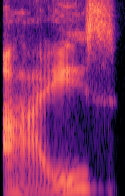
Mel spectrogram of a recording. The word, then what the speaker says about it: eyes: So eyes rhymes with surprise. Close your eyes. I have a surprise. I tell you no lies.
